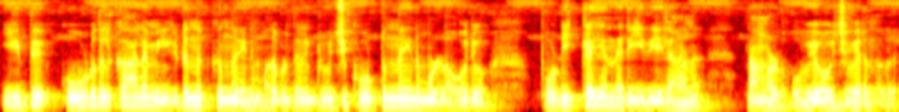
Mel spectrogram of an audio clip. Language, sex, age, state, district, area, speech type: Malayalam, male, 45-60, Kerala, Palakkad, urban, spontaneous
